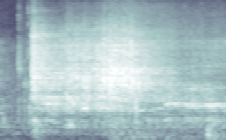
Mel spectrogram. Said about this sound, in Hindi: ओके करके हम गाड़ी चालू कर देंगे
